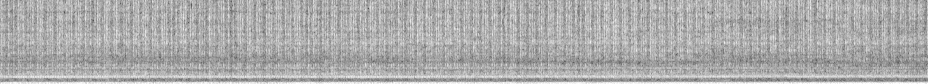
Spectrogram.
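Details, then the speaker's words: Petrol four-cylinder at idle with cylinder four dead: unplugging injector four makes no change. It runs on three cylinders with a rough, choppy lope. Owner suspects a stuck injector and plans to bench-tap it. "well number four not firing at all i unplugged number four there was no change you can hear how rough it's choppy it's not smooth so it's only running on three cylinders right now which really sucks"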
